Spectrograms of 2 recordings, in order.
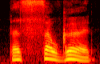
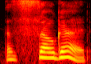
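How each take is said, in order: First: Drawn-out "so good" at usual pitch; impressed, savouring it slowly; slow awed praise. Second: Slow, high-pitched "so good"; gushing praise. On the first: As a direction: stretch out "so good" in admiration. First take of repeated praise. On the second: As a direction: push it up high and stretch it out. Second take, pitched up. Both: Real, not acted.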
